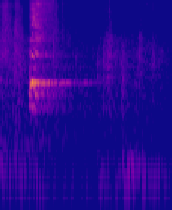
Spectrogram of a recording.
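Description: A woman's short high-pitched shriek, starting sharply and held on one pitch for under a second before fading: Titania recoiling from the ass-headed lover she has woken beside.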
